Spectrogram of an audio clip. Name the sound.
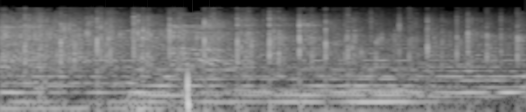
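audience clapping hands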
